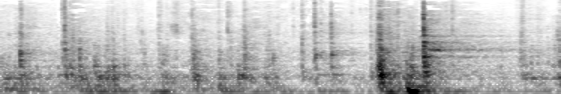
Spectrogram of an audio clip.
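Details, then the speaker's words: Sizzix Bigz Birdhouse steel-rule die cranked through cardstock on a Big Shot Fold-Away machine: uneven light crackling and snapping with a few louder pops as the blade hits material and cutting pad. This is normal and harmless. "when you hear the crackling of the machine it doesn't ruin your machine or the cutting pads just letting you know the blade is hitting the material and hitting the cutting pad"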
